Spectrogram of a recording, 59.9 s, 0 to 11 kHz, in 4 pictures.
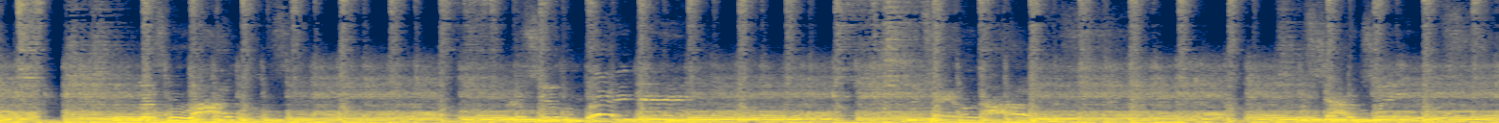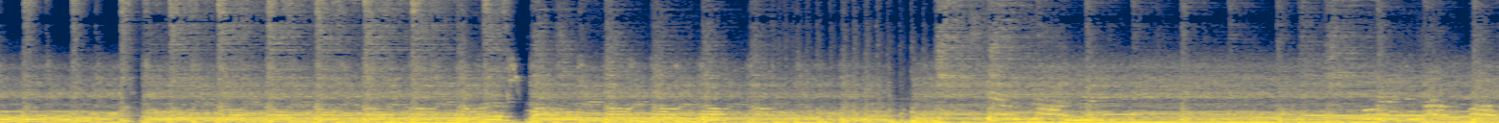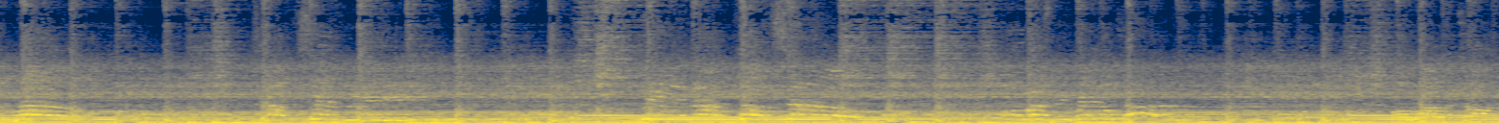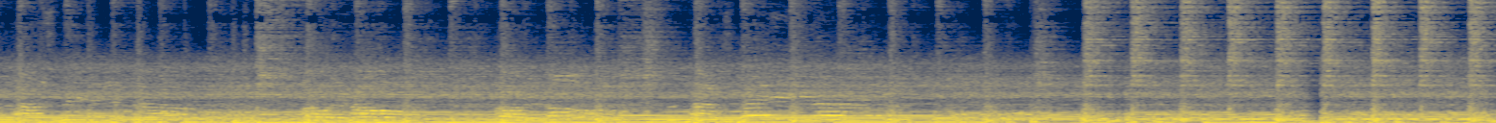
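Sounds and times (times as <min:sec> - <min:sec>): bass guitar: 0:00.0 - 0:59.9
drum kit: 0:00.0 - 0:59.9
electric guitar: 0:00.0 - 0:59.9
person singing: 0:01.0 - 0:02.9, 0:04.8 - 0:07.2, 0:09.0 - 0:10.8, 0:12.9 - 0:14.5, 0:16.8 - 0:22.9, 0:24.8 - 0:26.2, 0:28.4 - 0:31.0, 0:32.5 - 0:34.7, 0:36.2 - 0:38.9, 0:40.0 - 0:42.0, 0:43.8 - 0:47.1, 0:47.9 - 0:49.2, 0:49.8 - 0:54.0.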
